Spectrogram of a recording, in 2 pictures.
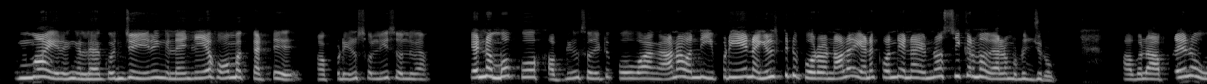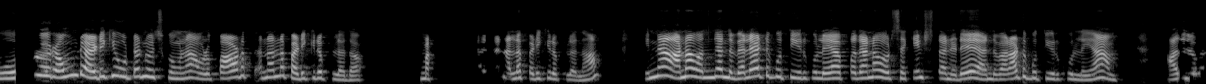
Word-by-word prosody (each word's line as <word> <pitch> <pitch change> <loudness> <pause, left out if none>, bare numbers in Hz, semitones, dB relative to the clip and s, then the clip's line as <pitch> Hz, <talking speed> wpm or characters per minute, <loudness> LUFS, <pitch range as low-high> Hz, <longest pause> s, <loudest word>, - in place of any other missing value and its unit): சும்மா 300 +5 +3 0.2
இருங்களேன் 250 -2 -2
கொஞ்சம் 275 +2 0
இருங்களேன். 275 -4 -2
இல்லையே 290 +4 +1
ஹோம்வொர்க் 320 +1 -2
கட்டு, 260 +2 -2 0.4
அப்டின்னு 250 +3 -8
சொல்லி 270 +2 -6
சொல்லுவேன். 250 -2 -7 0.5
என்னமோ 350 0 +4
போ, 335 - -4 0.3
அப்டின்னு 270 +7 -8
சொல்லிட்டு 270 +3 -6
போவாங்க. 275 -2 -2
ஆனா, 365 - +1
வந்து 320 +1 -1
இப்டியே 335 +4 +2
நான் 295 -3 +5
இழுத்துட்டு 370 +4 -1
போறனால 280 +4 +1
எனக்கு 320 +2 -3
வந்து 335 +2 0
என்ன 315 0 -1
ஆயிடும்னா 310 +6 -2
சீக்கிரமா 375 -2 0
வேல 255 - +1
முடிஞ்சிரும். 240 -5 -8 0.7
அவள 250 +2 -5
அப்டியேன்னு 320 +11 0 0.2
1 285 +1 0 0.4
ரவுண்ட் 400 +8 +2
அடிக்க 360 +5 +3
வுட்டேன்னு 360 +1 -1
வச்சுக்கோங்களேன். 300 -3 -3
அவள 245 -3 -4
பாட 330 +8 +3 0.2
நல்லா 380 +5 0
படிக்கிற 275 +2 +1
பிள்ள 230 -5 -7
தான். 205 0 -9 1.4
நல்லா 280 +4 0
படிக்கிற 260 0 -5
பிள்ள 220 -2 -9
தான். 370 - -3 0.5
என்ன 345 +5 +1 0.2
ஆனா, 370 +1 +7
வந்து 315 +3 0
அந்த 310 - +1
வெளாட்டு 370 +7 +5
புத்தி 335 -2 -3
இருக்கும் 285 0 -7
இல்லையா? 275 +2 +5
அப்பதானே 290 +4 +2
ஒரு 280 - -9
செகண்ட் 305 +4 -4
ஸ்டாண்டர்ட் 260 -4 -1 0.2
அந்த 240 - -6
வெளாட்டு 275 +9 +2
புத்தி 280 -2 -9
இருக்கும். 245 0 -11
இல்லையா? 220 +9 0 0.7
அதில 260 +1 -5
285 Hz, 155 wpm, -23 LUFS, 260-330 Hz, 1.4 s, ஆனா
